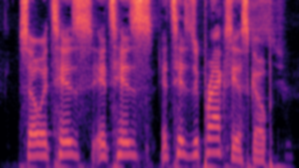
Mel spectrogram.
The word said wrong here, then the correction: zoopraxiscope: Zoopraxoscope? Did I don't know. – add a syllable? Yeah, zoopraxoscope, I'm sorry.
